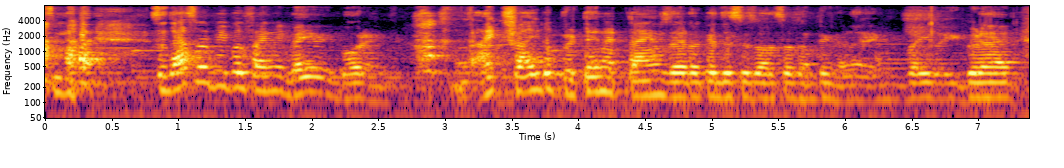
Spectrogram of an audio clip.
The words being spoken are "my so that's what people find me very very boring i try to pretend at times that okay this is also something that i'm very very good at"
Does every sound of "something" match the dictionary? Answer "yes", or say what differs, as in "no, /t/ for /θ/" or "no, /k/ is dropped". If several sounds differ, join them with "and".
no, /t/ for /θ/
